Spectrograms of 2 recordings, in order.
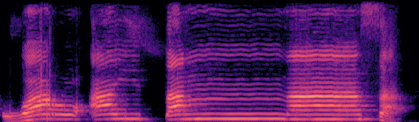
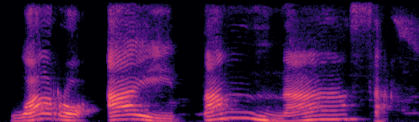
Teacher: Maka pada wa ra'aita dibaca ai, bukan ae.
